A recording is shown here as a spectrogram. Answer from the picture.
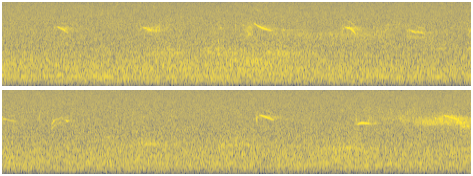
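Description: Small birds calling faintly, short high chirps every second or so over a soft steady hiss of woodland ambience, with a quick run of twittering near the end.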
